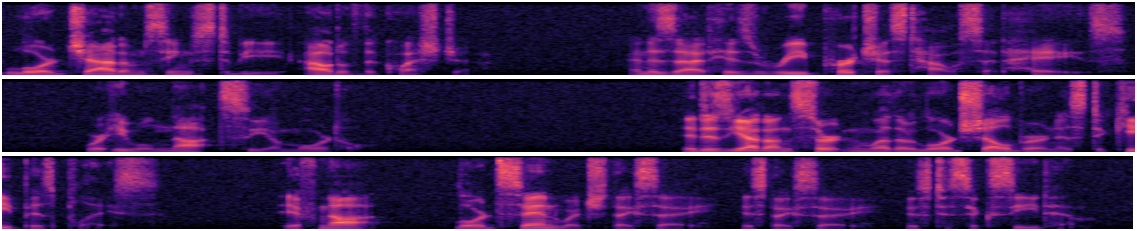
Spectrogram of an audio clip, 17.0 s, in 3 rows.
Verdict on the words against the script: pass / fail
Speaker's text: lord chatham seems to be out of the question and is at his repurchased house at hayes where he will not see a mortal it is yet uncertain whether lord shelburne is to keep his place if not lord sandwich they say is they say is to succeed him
pass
